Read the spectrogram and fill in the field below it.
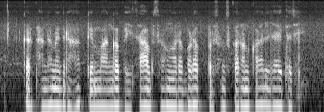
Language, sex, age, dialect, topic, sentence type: Maithili, male, 25-30, Southern/Standard, agriculture, statement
